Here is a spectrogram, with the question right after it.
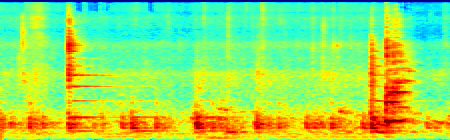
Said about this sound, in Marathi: रुक, पहिला हिला तो दे. हलवून घेऊया.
